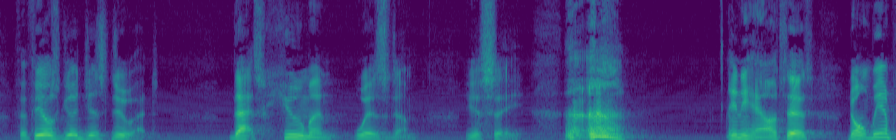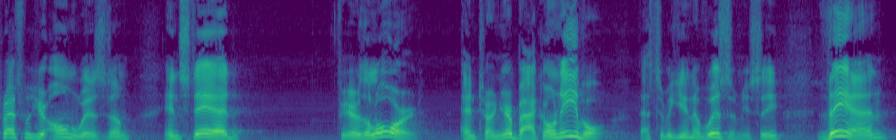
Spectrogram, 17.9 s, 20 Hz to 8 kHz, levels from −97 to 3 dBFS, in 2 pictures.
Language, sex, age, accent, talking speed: English, male, 60-79, American, 135 wpm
